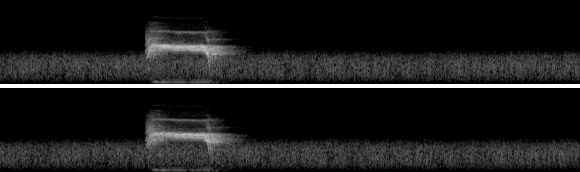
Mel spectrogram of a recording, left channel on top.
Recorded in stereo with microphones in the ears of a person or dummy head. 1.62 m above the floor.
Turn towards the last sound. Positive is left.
turn(degrees=20)  # may be behind; listen again after turning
